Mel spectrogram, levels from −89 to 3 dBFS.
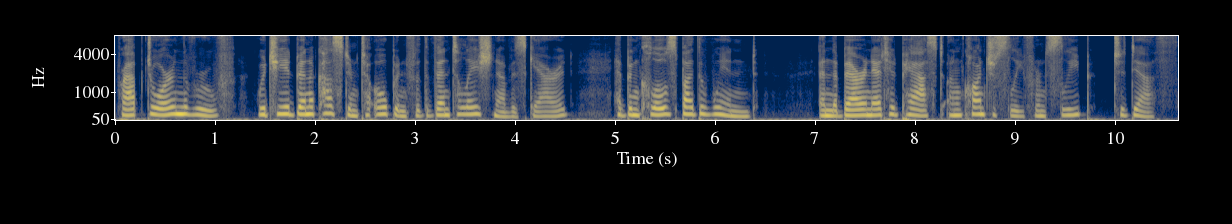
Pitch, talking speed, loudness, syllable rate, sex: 210 Hz, 195 wpm, -18 LUFS, 5.5 syllables/s, female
